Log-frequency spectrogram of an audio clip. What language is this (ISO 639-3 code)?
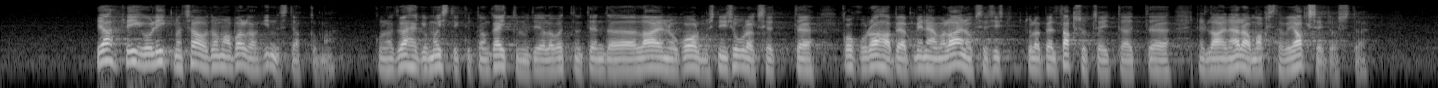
est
